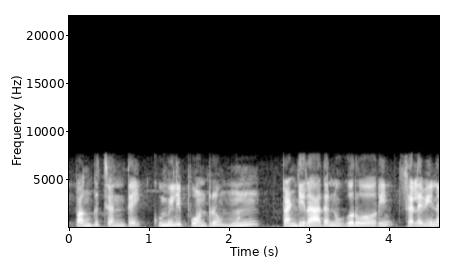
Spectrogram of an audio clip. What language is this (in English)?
Tamil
